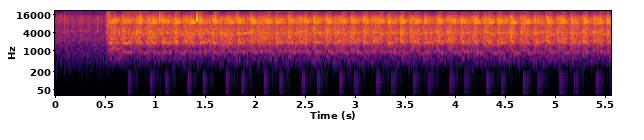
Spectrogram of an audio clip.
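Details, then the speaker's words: Hyosung 125cc V-twin motorcycle, standing two years, carbs just cleaned and fuel-primed with possible overflow leaking, a little choke applied: the starter churns in steady pulses with no firing. It cranks but won't start. "doesn't look good does it nothing's happening let's try again"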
